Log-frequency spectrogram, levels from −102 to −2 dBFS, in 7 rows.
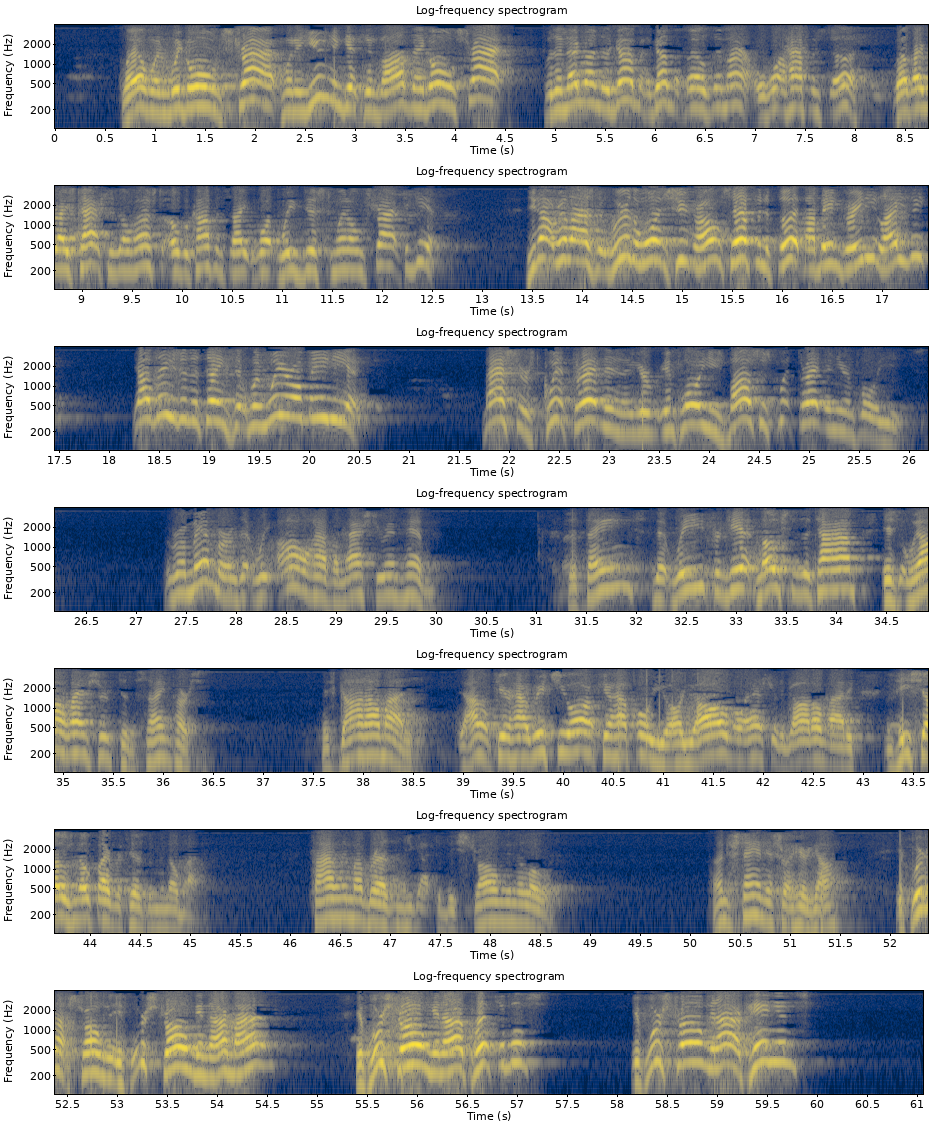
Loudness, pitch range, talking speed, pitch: -20 LUFS, 185-290 Hz, 180 wpm, 225 Hz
